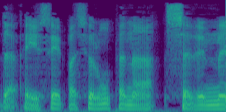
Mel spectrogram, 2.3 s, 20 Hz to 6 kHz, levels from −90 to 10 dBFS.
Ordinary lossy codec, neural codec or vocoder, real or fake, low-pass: MP3, 24 kbps; autoencoder, 22.05 kHz, a latent of 192 numbers a frame, VITS, trained on many speakers; fake; 5.4 kHz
